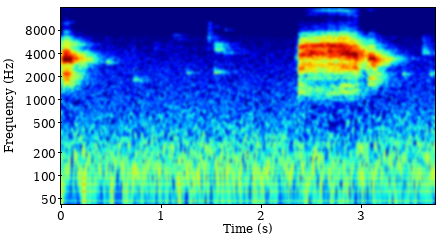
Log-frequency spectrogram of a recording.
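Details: Male Ashy Tailorbird (sirtu) voice for training new or stressed non-singing birds: a short harsh note, faint high chips, then a half-second burst of loud, dense, buzzy rattling.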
